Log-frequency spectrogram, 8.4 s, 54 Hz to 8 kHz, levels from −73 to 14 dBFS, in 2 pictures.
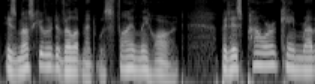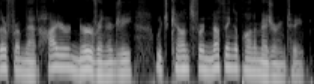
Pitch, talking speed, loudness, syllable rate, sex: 125 Hz, 170 wpm, -18 LUFS, 5.5 syllables/s, male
